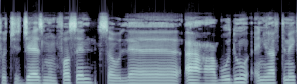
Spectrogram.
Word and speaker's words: لا أعبد: Make sure you pronounce that. The articulation point is from the middle of your throat.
